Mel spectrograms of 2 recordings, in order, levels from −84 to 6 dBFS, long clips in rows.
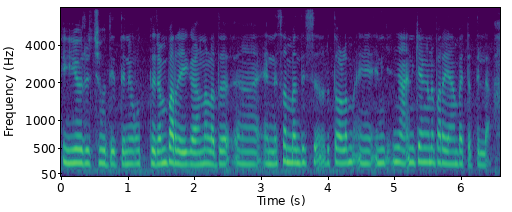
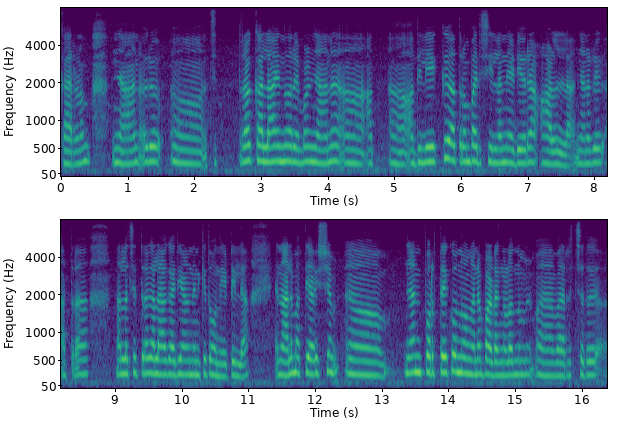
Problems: none marked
